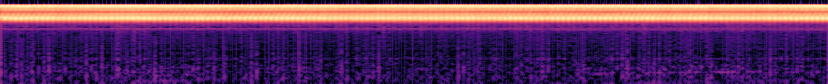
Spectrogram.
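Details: Continuous frying-pan sizzle from a large brown cicada perched on a cherry tree in a park, steady and dense without breaks, nothing else clearly audible.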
